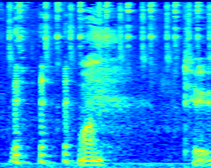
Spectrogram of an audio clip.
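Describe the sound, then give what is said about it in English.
Three quick, evenly spaced computer clicks, made while clicking repeatedly to randomly roll for an item in a game without looking at the screen, followed by brief vocal sounds from a person and then another short voiced burst. “randomly rolling by clicking it loads of times without looking at the screen.”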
